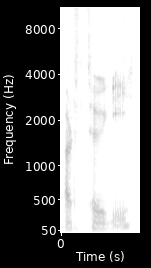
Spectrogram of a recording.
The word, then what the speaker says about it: Partogi: is that how I should pronounce it Joshua Pugi is that how I should pronounce it yes thank you yes that's how you pronounce it Joshua poui and before we jump into too much on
